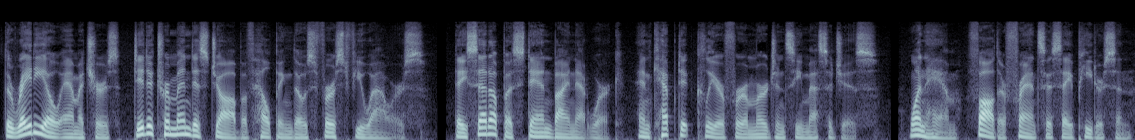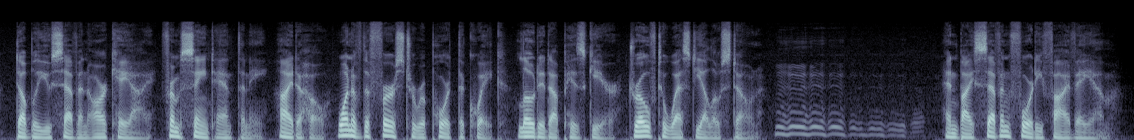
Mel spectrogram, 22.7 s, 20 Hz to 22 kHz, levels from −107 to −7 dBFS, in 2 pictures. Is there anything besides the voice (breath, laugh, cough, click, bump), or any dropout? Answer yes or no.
yes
